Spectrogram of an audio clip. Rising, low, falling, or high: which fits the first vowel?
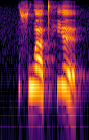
falling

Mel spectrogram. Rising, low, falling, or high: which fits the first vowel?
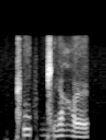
high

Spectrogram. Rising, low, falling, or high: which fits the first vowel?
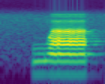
high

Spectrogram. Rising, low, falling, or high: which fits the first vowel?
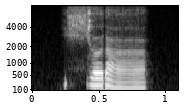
high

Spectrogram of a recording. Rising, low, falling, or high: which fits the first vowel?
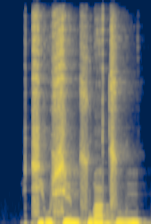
high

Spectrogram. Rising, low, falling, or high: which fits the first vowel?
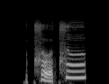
low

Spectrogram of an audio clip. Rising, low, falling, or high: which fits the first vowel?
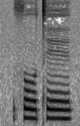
low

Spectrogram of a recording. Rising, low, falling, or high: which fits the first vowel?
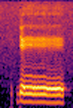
low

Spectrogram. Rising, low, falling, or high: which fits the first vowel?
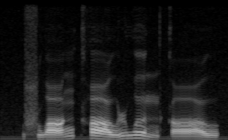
rising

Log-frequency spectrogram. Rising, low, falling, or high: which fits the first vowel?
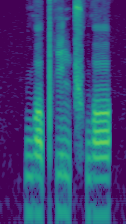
falling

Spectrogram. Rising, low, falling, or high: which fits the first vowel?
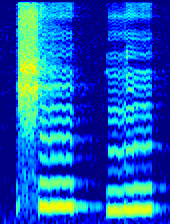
high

